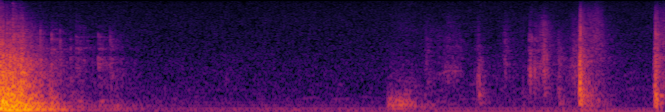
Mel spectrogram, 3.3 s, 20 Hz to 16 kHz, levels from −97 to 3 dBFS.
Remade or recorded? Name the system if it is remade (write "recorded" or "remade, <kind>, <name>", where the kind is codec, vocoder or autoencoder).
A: recorded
